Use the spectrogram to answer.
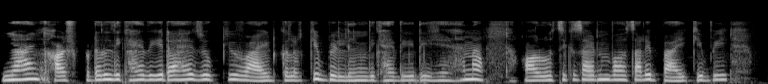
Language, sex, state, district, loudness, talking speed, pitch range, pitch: Hindi, female, Uttar Pradesh, Hamirpur, -19 LUFS, 220 wpm, 190-220 Hz, 210 Hz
